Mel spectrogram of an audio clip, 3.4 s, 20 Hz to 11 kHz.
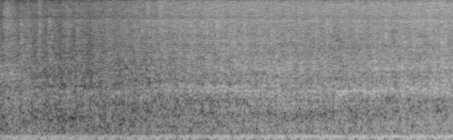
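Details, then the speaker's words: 1974 Chevy C20 V8, revived after five years in a scrap yard, idling after a missing nut was replaced: deep, smooth, steady rumble with no ticking or puffing; owner can't tell if a faint noise is water pump or power steering, leans water pump; staying cool. "Not a daggum noise coming from that motor. Can't tell if that's water pump or power steering. Kind of sounds water pumpish, but I can't tell."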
